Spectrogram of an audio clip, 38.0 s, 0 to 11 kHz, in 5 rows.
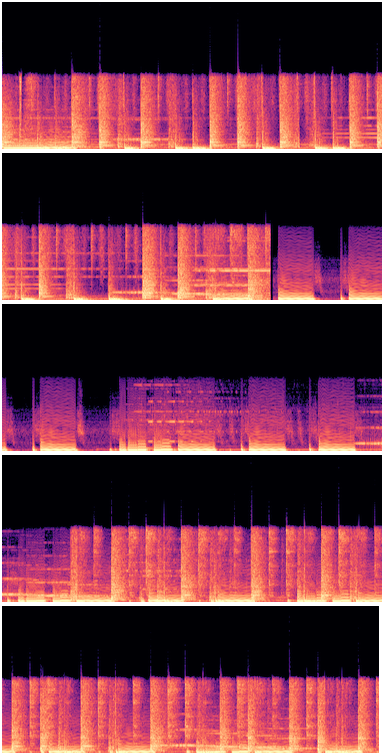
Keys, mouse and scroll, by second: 2.3 middle click, 3.0 click, 4.0-5.0 scroll up 2, 5.3 click, 6.5 click, 7.1 click, 8.5 click, 10.4 click, 12.3 click, 13.5 click, 14.5 click, 15.1 scroll down 2, 15.7 click, 18.3 middle click, 19.1 click, 20.9 click, 22.1 click, 22.5 click, 23.2 click, 24.8 click, 25.9 click, 26.4 click, 28.0 click, 29.4 click, 29.8 click, 30.8 click, 34.5 scroll down 1, 35.5 click, 35.5 ,, 36.8 click, 37.4 click.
